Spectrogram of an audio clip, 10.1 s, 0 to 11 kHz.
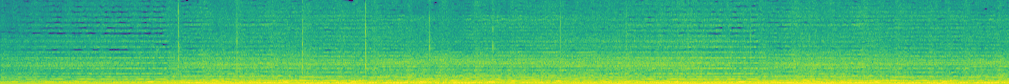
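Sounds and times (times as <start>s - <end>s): choir-like voice pad: 0.0s - 10.0s
dramatic sustained orchestral chords: 0.0s - 10.0s.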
